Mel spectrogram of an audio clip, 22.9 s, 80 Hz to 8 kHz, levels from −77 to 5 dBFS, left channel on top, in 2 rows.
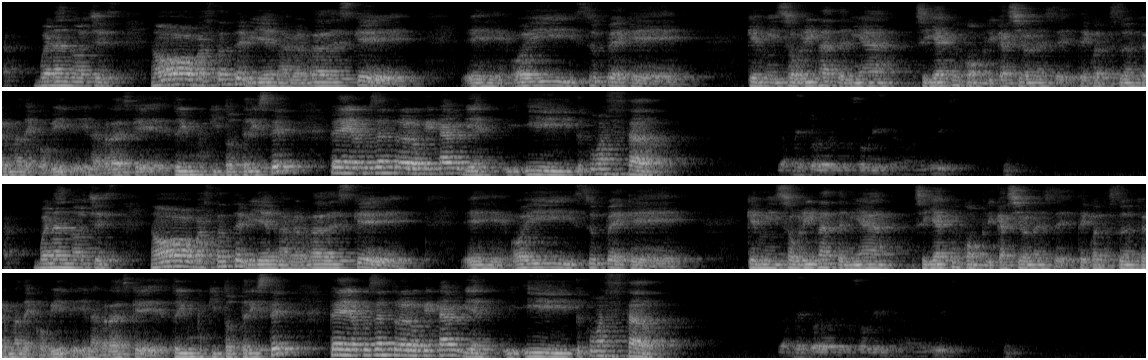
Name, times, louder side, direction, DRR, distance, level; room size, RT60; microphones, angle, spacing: voice 1, 0.3-6.8 7.4-18.0, right 1 dB, 70° right, -2 dB, 0.4 m, -29 dB
voice 2, 19.2-21.0 21.4-21.5, equal, 60° left, -3 dB, 0.5 m, -40 dB
3.0 x 2.6 x 2.3 m, 0.98 s
head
